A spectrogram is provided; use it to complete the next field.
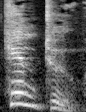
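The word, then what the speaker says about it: centum: 13, doesn't matter which order you put these in, Satem, S-A-T-E-M, and Kentum, K-E-N, C-E-N-T-U-M. Notice, by the way, that pronunciation. Hard C, right? There's a basketball team in Boston.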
